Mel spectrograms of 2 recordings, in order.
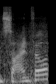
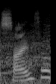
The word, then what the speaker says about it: Seinfeld: wait Josie you watching Seinfeld out uh yes I love Seinfeld okay great okay how do you say it is it Seinfeld or Seinfeld Seinfeld Seinfeld yeah there's no T there's no that's what that's what I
